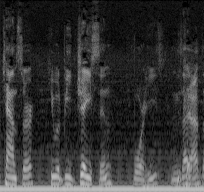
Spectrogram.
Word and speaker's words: Voorhees: He would be Jason Voorhees.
